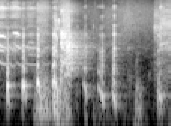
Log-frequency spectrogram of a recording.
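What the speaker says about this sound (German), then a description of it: "Da hat der Hund sogar was gesagt." Dog barking in a quick series of sharp, separate yips and barks at moderate distance, with a brief whimpering tone between them.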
